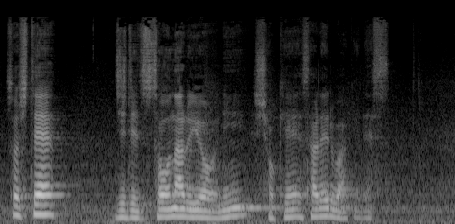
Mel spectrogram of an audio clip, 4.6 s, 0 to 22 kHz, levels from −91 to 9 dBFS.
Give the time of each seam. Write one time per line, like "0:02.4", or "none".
0:01.2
